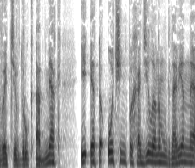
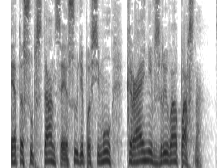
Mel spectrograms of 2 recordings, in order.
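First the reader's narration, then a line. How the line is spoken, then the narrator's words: Plain. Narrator (Russian): сказал гвардеец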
